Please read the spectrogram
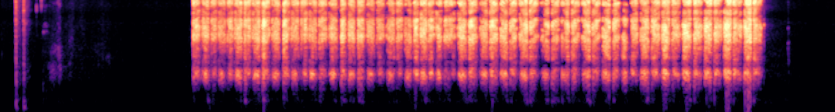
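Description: Pencil-scribbling sound effect: a fast, dense scratching of pencil on paper that starts about two seconds in and cuts off suddenly near the end.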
